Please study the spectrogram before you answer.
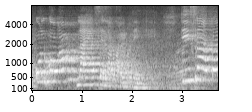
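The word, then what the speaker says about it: niacinamide: Second आता है नयासेनामाइड। पहली चीज प्रोनाउंसिएशन। इट्स नॉट नियासेनामाइड। प्रोनाउंस करते हैं नयासेनामाइड। मैक्सिमम लोग गलती करते हैं।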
